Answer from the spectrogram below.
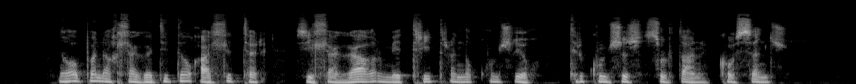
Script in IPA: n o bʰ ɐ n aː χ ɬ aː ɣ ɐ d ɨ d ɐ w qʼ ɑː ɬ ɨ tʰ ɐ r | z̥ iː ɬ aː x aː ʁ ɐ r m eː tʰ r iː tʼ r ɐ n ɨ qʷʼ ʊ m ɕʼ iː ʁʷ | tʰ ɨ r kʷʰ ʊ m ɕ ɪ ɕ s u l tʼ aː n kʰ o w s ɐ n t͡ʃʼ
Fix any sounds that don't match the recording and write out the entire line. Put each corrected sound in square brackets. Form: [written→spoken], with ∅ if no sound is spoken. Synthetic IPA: n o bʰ ɐ n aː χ ɬ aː ɣ ɐ d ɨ d ɐ w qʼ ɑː ɬ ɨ tʰ ɐ r | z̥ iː ɬ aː [x→ɣ] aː ʁ ɐ r m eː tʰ r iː tʼ r ɐ n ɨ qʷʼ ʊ m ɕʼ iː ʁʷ | tʰ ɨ r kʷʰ ʊ m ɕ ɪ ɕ s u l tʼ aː n kʰ o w s ɐ n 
